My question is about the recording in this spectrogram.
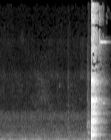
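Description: An airsoft gun fires a single shot near the end, a sharp, loud crack after a stretch of near-quiet.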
